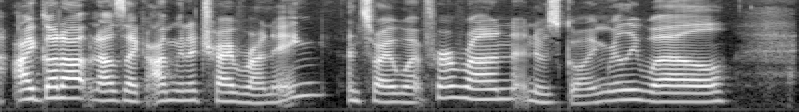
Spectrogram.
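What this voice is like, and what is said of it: Sore, strained voice. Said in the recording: “I'm like falling apart. I think my voice is sore. I'm like not on my A game”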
